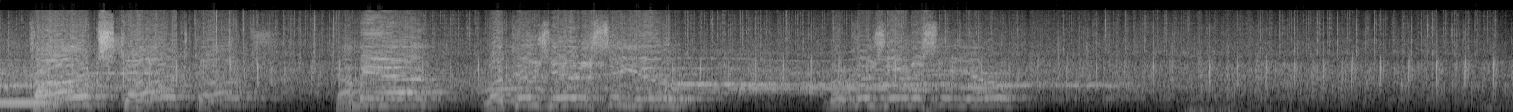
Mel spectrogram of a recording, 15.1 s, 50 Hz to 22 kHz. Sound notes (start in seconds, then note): 4.5 applause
